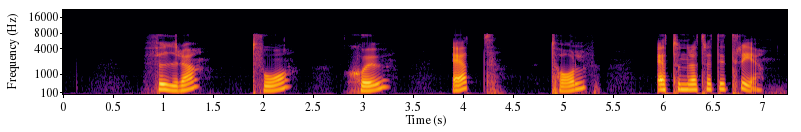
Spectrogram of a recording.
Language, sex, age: Swedish, female, 19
